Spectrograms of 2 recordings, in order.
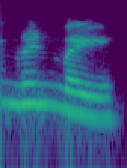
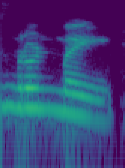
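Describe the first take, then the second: First: Said with 'Mrin' and ending in 'may'. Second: Said with 'Mrun' and ending in 'may'. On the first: "Hindi speaking people call me Mrinmay" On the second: "In Marathi, it is Mrunmay"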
